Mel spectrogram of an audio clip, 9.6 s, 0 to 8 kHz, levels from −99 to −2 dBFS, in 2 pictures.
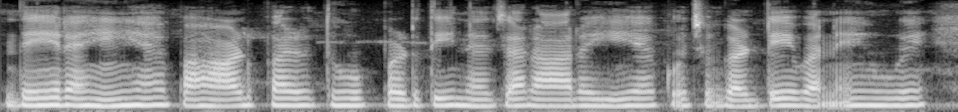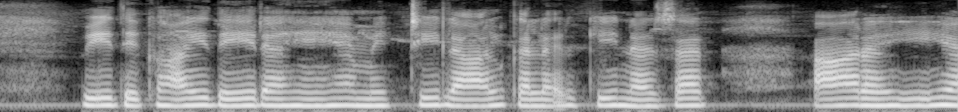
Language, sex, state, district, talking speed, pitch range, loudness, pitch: Hindi, female, Rajasthan, Churu, 175 wpm, 180-190 Hz, -15 LUFS, 185 Hz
